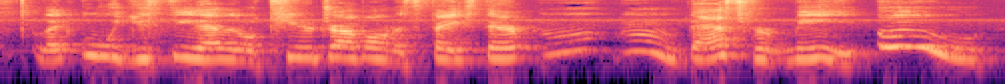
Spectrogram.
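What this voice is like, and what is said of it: Flamboyant imitated voice. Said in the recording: “he gets so flamboyant here ... I hate doing this voice. I don't like that I'm doing this voice”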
